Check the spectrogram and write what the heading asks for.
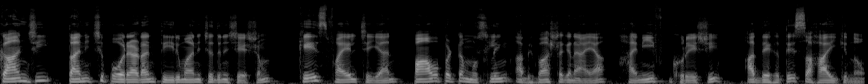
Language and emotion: Malayalam, neutral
